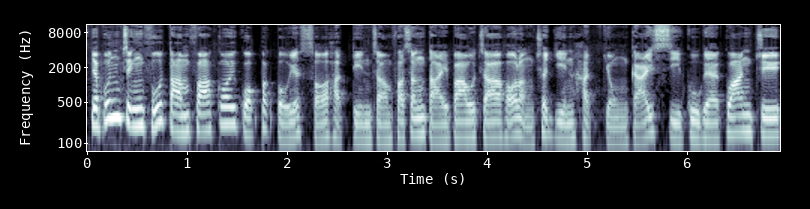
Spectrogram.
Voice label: cantonese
